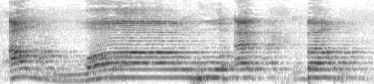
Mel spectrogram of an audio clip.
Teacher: biasakan bacanya A, jangan dia berbunyi O, ya, jangan O.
